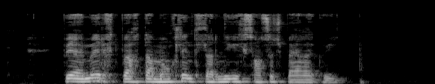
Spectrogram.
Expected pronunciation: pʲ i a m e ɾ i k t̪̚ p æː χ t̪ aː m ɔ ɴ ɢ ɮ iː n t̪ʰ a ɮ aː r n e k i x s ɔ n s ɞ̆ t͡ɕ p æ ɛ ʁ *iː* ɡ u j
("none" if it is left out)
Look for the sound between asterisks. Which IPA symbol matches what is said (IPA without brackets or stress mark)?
aː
